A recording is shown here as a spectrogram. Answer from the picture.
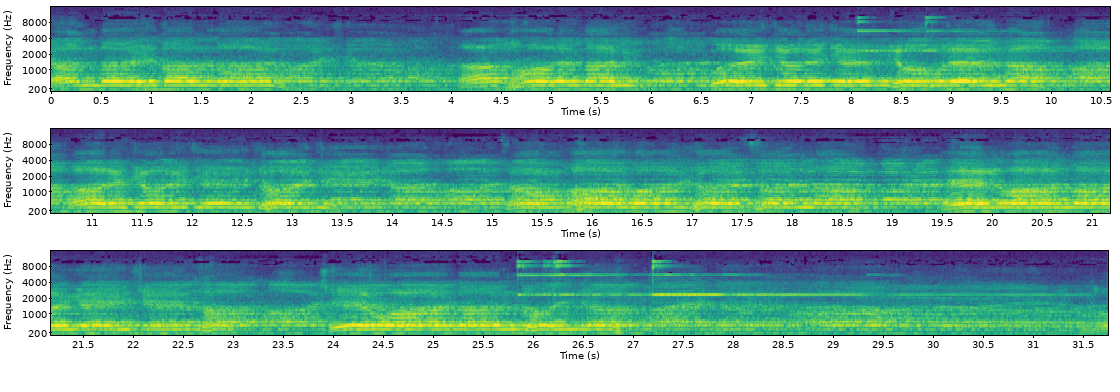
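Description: Buddhist monks chanting together in low, held unison tones, each phrase opening with a rising slide in pitch. A high bell-like ring sounds briefly twice, about eight seconds in and again near the end.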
